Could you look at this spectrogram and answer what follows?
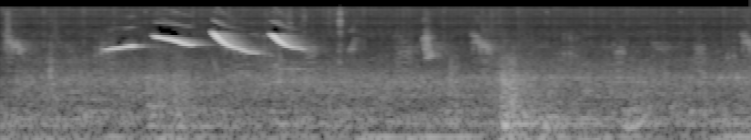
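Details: Song of a rufous-collared sparrow, used for warming up caged birds: one short whistled phrase, with a level opening note followed by three bright descending slurs, then only a low hum and scattered faint ticks.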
